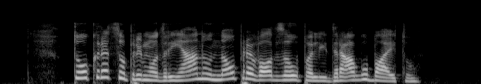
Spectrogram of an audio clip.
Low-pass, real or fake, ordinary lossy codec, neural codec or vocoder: 7.2 kHz; fake; none; codec, 16 kHz, 4 kbps, X-Codec, HuBERT features, trained on general audio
